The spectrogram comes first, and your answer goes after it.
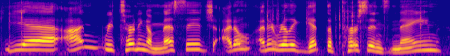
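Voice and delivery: high, lightly voiced business caller; imitating the caller. The business calling him back, lightly voiced high caller. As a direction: pitch it up as the polite caller.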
